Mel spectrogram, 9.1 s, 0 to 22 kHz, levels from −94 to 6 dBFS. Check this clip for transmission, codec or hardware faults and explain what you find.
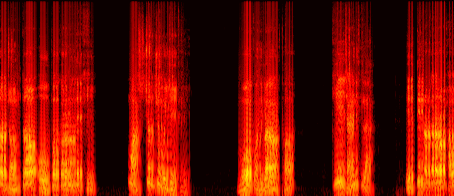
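There is one fault, buffer tearing, present throughout the speech. Writer and hardware reader have slipped, so roughly a third of each buffer replays audio from about 70 ms earlier. Hard joins cause a robotic 50 Hz buzz whenever speech sounds.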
